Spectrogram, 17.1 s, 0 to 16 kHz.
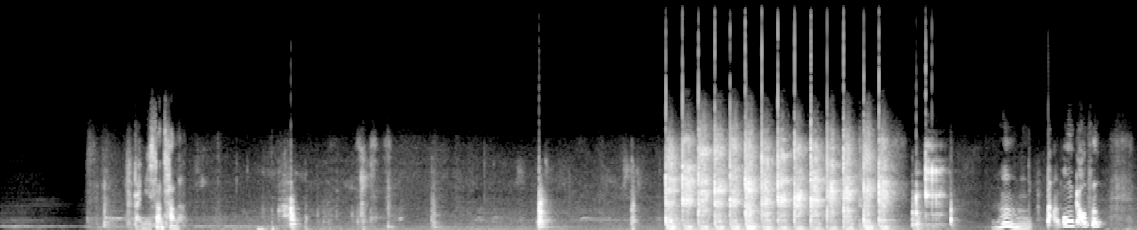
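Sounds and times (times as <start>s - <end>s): sharp knocks: 8.0s - 8.4s, 9.4s - 14.4s.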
